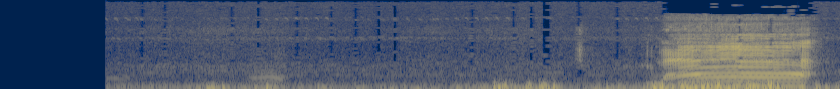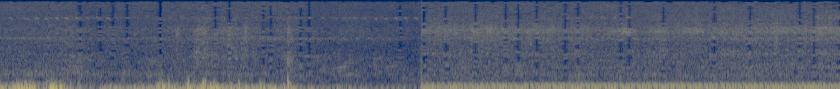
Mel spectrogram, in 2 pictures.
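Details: Sheep on a farm giving a single loud, wavering, harmonic-rich bleat lasting under a second in mid-clip, set against a steady low rumble and background noise.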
